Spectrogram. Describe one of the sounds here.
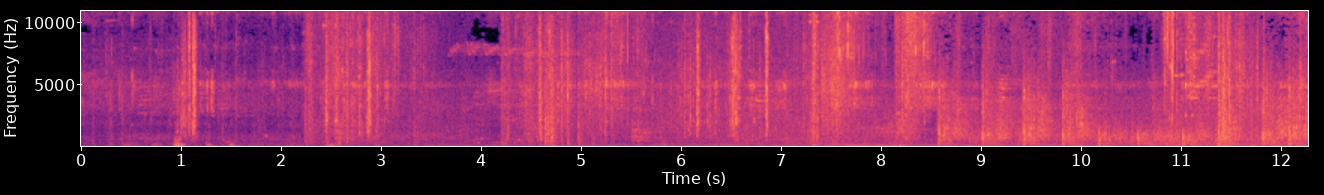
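A gun fires in short bursts of sharp shots.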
